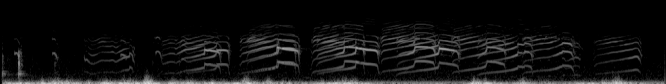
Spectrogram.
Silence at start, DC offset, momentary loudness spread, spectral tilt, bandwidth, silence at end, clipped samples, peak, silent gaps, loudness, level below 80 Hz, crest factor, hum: 0 s; under 0.1%; 9 LU; -5 dB/octave; 6.6 kHz; 0 s; under 0.1%; -4 dBFS; none; -30 LUFS; -24 dBFS; 16 dB; none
